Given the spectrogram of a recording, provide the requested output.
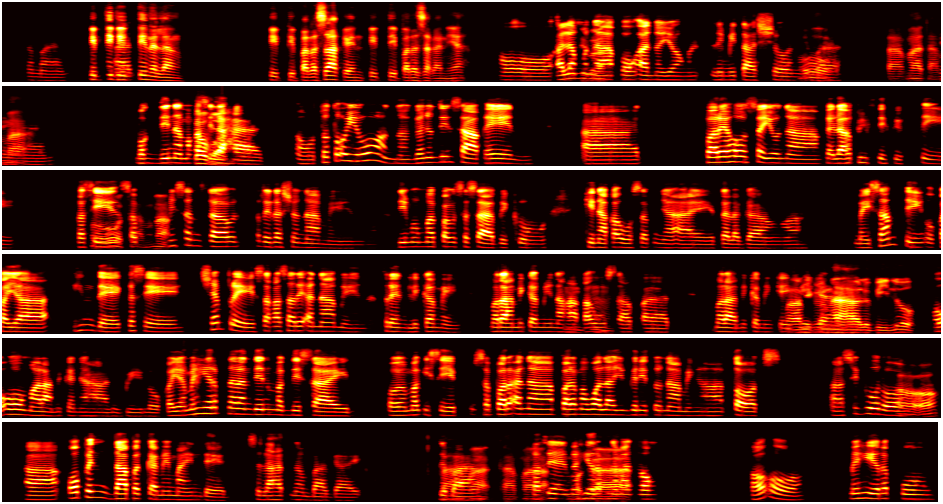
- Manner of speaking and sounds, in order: other background noise; "nakakahalubilo" said as "nahahalobilo"; "nakakahalubilo" said as "nahahalubilo"; other noise
- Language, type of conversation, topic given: Filipino, unstructured, Ano ang pinakamahalagang aral na natutuhan mo sa pag-ibig?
